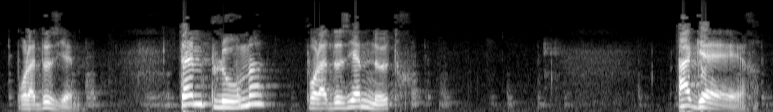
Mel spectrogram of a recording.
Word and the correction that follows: Ager: adger plutôt, hein, excusez-moi, là je prononce en détruite.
